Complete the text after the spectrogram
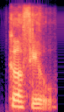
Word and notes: curfew: Indian

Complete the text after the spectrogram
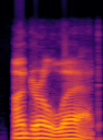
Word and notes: underlet: American English

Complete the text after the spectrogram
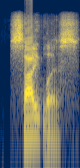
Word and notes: sightless: American English

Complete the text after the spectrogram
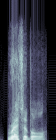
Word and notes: retable: British English

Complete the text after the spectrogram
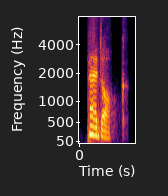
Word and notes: paddock: Indian

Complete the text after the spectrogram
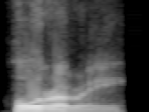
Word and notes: horary: British English

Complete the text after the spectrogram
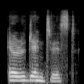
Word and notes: irredentist: Indian

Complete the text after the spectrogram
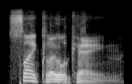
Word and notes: cycloalkane: British English

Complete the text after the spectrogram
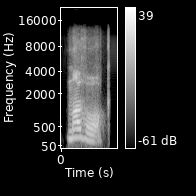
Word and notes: Mohawk: Indian

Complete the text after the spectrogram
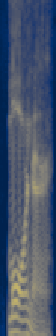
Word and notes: mourner: American English

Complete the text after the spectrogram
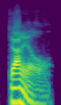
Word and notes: diol: American English

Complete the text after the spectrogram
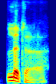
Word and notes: litter: British English

